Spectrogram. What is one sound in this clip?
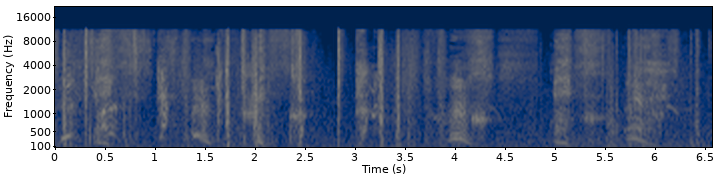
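Bodies scuffle and thud in a close fight.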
